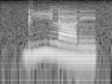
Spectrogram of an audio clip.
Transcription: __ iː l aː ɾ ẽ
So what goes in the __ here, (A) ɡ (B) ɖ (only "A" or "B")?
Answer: B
